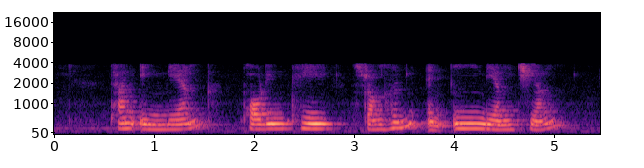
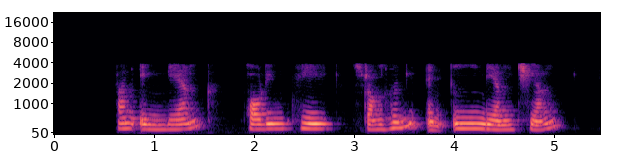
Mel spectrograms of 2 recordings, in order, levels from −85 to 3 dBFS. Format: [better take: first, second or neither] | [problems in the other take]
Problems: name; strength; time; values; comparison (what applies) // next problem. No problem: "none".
first | noise reduction (neural mask model DeepFilterNet 3)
